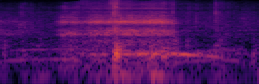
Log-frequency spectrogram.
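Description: Young homing pigeons in a pigeon loft give a single soft, close coo with a low throaty tone, heard alone without talk.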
